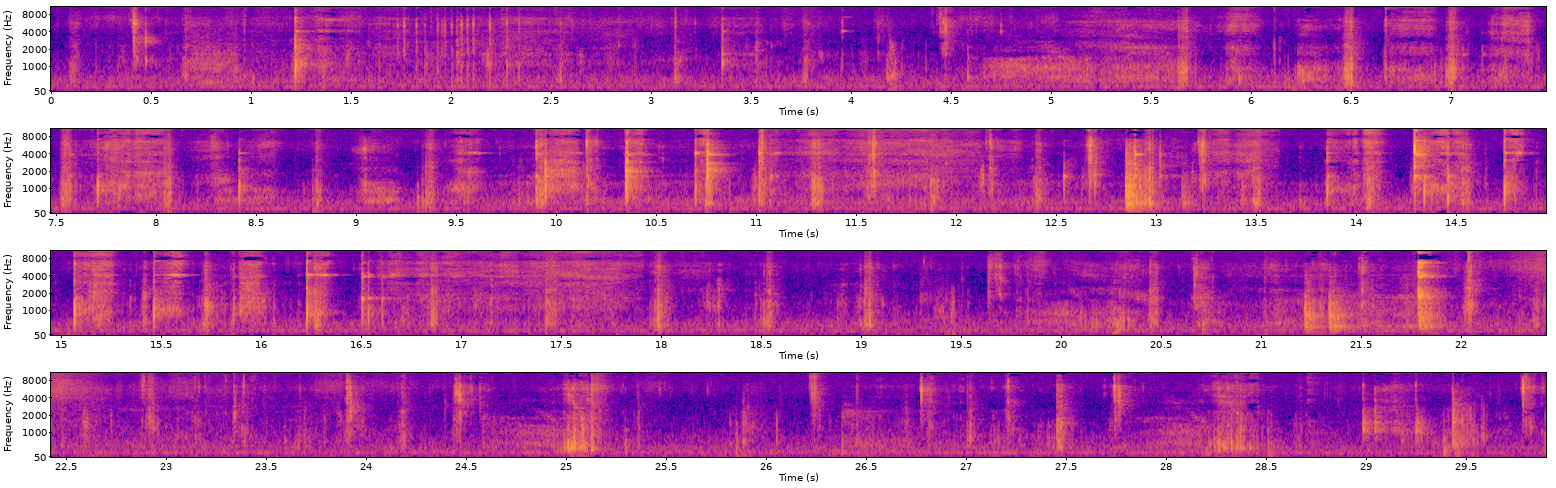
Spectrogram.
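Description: Close-up eating sounds: crunchy bites and chewing of spicy kimchi and rice, with a spoon and chopsticks clinking against ceramic bowls. The crunches come in irregular clusters, thickest in the middle.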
